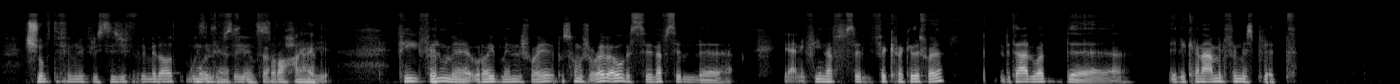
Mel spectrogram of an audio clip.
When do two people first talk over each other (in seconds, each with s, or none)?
1.9 s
